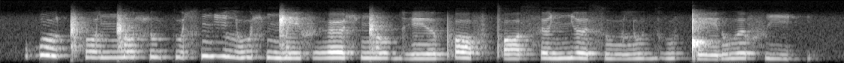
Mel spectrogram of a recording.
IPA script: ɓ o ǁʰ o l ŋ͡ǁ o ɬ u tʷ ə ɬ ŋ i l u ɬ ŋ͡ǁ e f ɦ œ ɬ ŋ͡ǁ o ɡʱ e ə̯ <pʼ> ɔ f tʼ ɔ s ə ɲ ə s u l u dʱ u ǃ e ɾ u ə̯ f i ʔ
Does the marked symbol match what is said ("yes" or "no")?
yes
